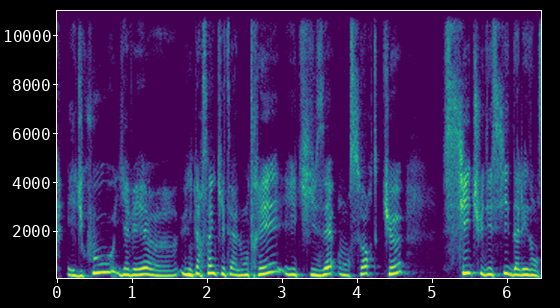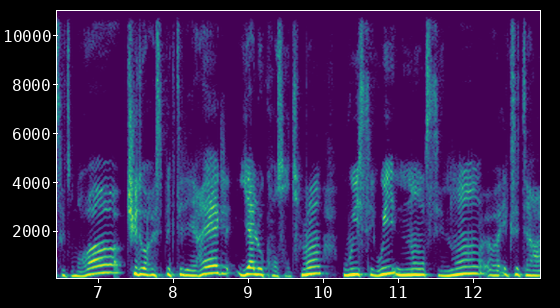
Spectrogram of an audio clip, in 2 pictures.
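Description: A woman's high-pitched voice carries a dark, mellow tone. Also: ordinary pitch variation, fairly slow pace. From Paris, France. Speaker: DJ and kickboxing teacher. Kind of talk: interview testimony.

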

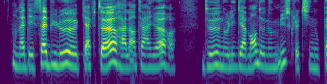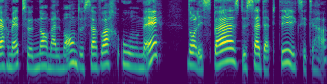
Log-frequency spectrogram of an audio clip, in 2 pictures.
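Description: A woman with an ordinary speaking voice at medium pitch talks at a fairly slow pace with fairly even intonation, in a dry, close sound with no echo on a very clean recording with a silent background. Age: 30s. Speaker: yoga teacher and physiotherapist. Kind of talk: casual interview chat.

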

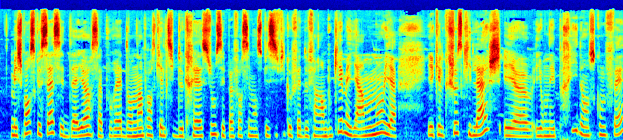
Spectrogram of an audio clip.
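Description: A woman at a very fast pace with hardly any pauses, over noticeable background noise. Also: fairly high pitch for a woman, ordinary pitch variation. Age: 30s. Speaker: florist. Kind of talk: casual chat. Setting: outdoors. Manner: animated.

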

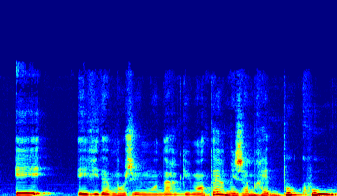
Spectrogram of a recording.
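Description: A woman speaks at a fairly slow pace with audible echo in the room. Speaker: podcast host. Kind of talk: interview conversation.

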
